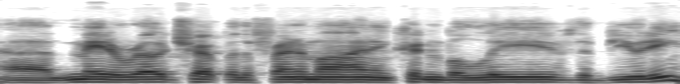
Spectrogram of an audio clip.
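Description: In a normal speaking voice, a man with an American accent talks fairly quickly at a fairly low pitch, the sound dry and close with no echo against a quiet background. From New York. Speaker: business CEO, former banker. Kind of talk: casual interview.

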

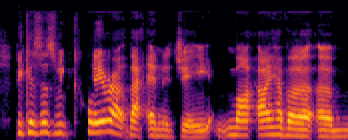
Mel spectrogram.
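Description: A woman with an English accent against a quiet background. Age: 30s. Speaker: life coach. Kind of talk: interview.

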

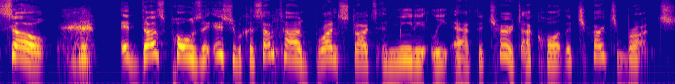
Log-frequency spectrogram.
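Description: Here a man speaks at a high pitch and a moderate pace, with lively intonation. The sound is dry and close with no echo, on a very clean recording with a silent background. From Jamaica. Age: 20s. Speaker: podcast host. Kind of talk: casual chat.

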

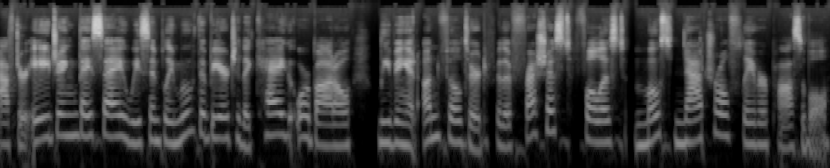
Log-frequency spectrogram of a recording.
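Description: A woman with a normal speaking voice talks at a moderate pace with hardly any pauses, her medium pitch showing ordinary variation and her loudness very even. The very clean recording has a silent background and a dry, close sound with no echo. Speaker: beer podcast co-host. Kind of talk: casual chat. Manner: laughs often.

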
